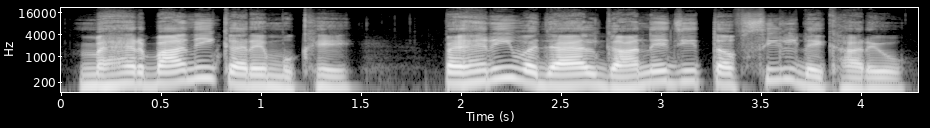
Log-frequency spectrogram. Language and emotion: Sindhi, neutral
